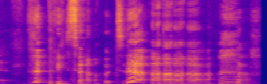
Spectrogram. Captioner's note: giggles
